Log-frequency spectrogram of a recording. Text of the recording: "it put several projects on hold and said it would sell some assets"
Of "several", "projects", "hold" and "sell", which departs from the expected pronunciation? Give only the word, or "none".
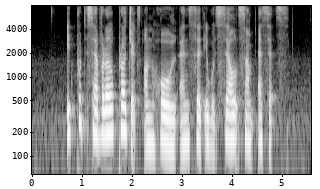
hold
